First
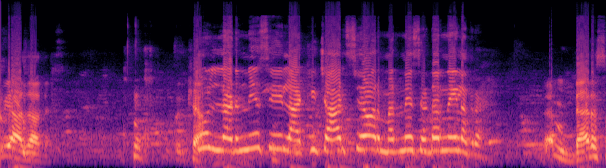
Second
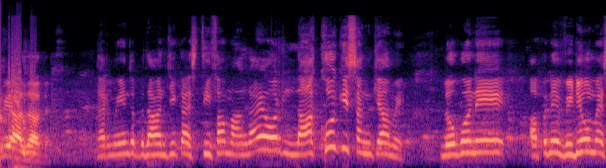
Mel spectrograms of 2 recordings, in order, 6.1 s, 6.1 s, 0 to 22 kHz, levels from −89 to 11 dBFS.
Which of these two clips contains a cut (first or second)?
second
